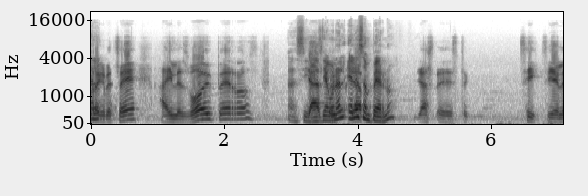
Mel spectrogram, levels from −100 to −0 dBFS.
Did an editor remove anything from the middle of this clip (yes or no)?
no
